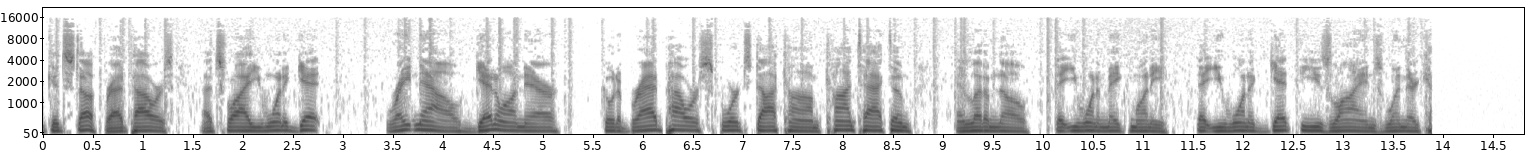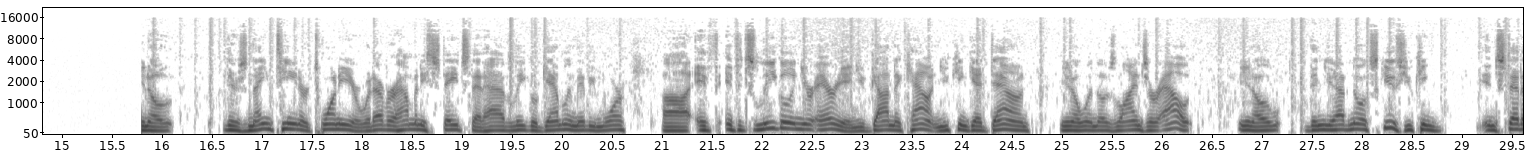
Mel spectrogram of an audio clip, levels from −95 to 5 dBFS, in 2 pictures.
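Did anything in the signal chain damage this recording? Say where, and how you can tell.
Yes. Overdone noise removal runs through the whole speech clip, at the processing stage. The background drops and breaks up into twinkling specks. The reducer was set too strong. It pulls bands near its noise estimate far down, taking quiet voice detail too.

An audio dropout to a faint residue runs from 13.88 to 15.80 s, just after "these lines when they". The sound cuts abruptly, leaving only hiss about 50 dB down for 1.91 s. It returns at "know there's". This is likely an upstream connection loss while the path after stayed live.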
